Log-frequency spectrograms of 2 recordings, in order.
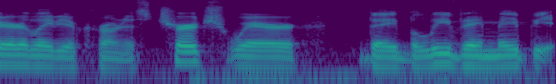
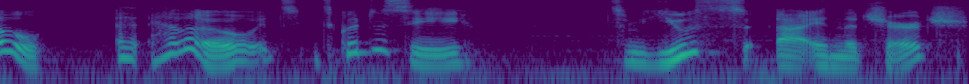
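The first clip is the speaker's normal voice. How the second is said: put-on elderly woman's voice, high and swooping; 5 semitones higher than usual. Voicing an older woman greeting visitors in a church: older woman character voice. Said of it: "an older woman. She's dressed very properly".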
